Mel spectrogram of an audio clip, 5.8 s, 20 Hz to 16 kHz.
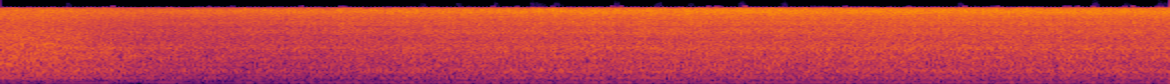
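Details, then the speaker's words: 1978 Chevy K10 350 V8 after intake manifold gasket replacement, first fire-up after dry start, timing not yet set: even idle under hiss, no knocks or stumbles, sounds fine. "you seen it did fire up it does run don't sound bad"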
